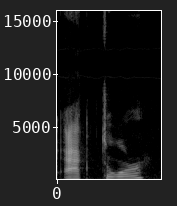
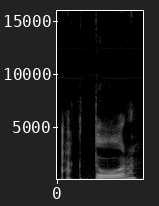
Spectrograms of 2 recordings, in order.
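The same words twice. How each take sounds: First: "actor" as AC-tor, rising at the end; English "actor", first syllable stressed; English pronunciation. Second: "actor" as ac-TOR, rising at the end; Spanish "actor", last syllable stressed; Spanish pronunciation. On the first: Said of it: "The emphasis is more in the first syllable". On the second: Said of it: "the emphasis is in the last syllable". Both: Shown as a demonstration.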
